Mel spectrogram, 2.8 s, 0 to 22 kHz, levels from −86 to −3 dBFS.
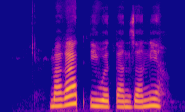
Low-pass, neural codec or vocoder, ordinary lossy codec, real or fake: none; codec, 44.1 kHz, 7.8 kbps, Pupu-Codec; none; fake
